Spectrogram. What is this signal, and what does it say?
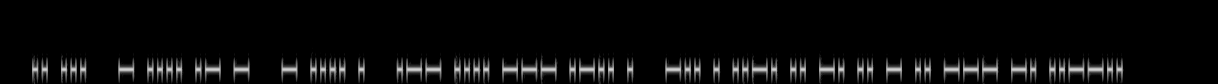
Morse code, heard as a keyed tone, about 25 wpm, 700 Hz. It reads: IS THAT THE WHOLE DEFINITION?
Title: Sentences from Top 1000 Words - Review Part 4 - 25wpm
